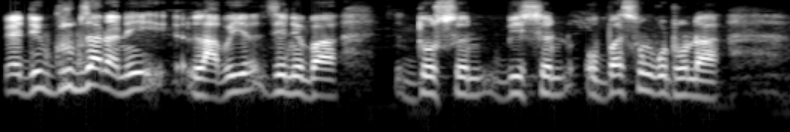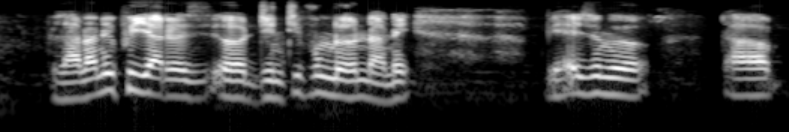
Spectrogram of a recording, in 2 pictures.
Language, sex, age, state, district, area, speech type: Bodo, male, 30-45, Assam, Baksa, urban, spontaneous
